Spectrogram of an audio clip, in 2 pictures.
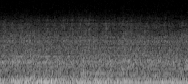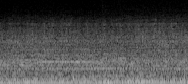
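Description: Steady low mechanical hum, engine-like, with no sudden sounds, under open-air background noise.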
